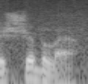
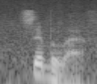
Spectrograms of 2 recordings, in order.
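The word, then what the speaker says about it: Shibboleth: they said to him then say shibala and he said sybil for he could not pronounce it right then they seized him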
